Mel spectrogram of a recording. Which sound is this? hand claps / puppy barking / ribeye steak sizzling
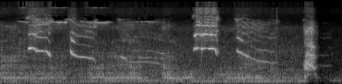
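puppy barking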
